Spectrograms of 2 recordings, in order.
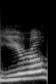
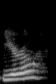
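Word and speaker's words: gyro: There's a Greek booth selling euro, that's how you pronounce it, euro. Euro yo euro for $6 and Vietnamese food are selling egg rolls for $2.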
